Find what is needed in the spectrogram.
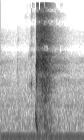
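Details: Allergic sneezing fit in ragweed season, nose suddenly very sensitive and itchy, rain outside: a single sharp, hissing sneeze after a brief breath in, over a steady background hum.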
